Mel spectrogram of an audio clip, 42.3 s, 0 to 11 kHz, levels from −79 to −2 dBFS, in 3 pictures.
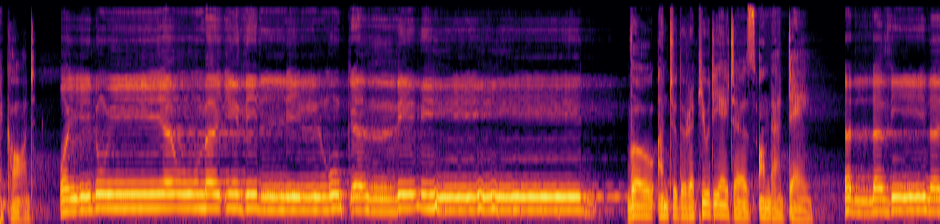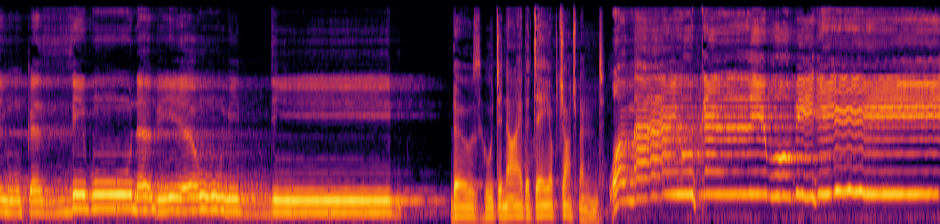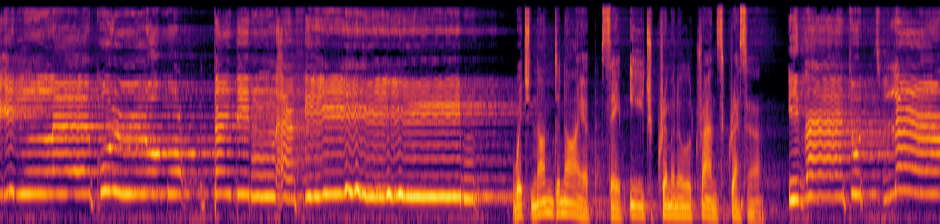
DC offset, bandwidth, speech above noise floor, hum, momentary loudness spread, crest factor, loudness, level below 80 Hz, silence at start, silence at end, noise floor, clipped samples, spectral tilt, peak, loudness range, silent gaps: under 0.1%; 10 kHz; 21 dB; none; 8 LU; 16 dB; -17 LUFS; -42 dBFS; 0 s; 0 s; -38 dBFS; under 0.1%; -5 dB/octave; -2 dBFS; 5 LU; none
